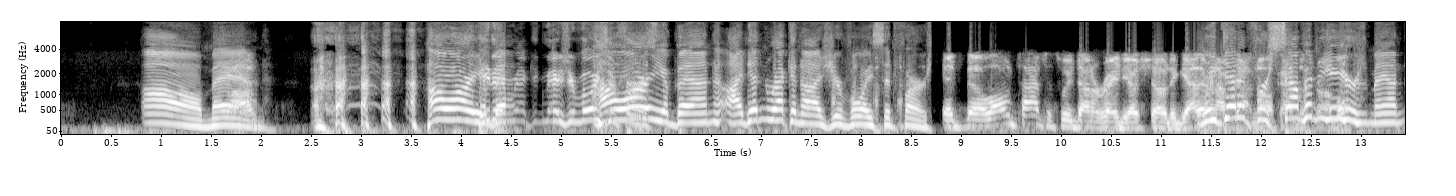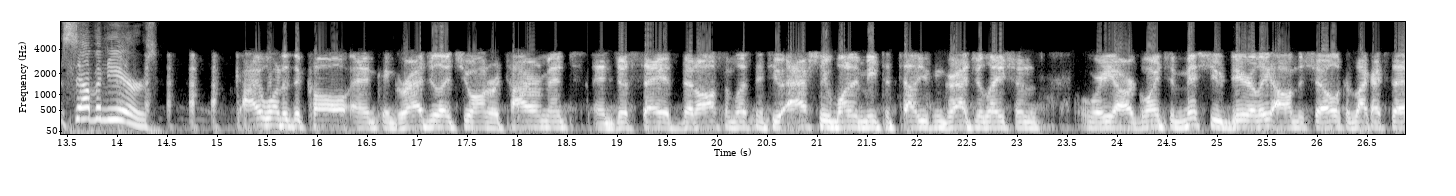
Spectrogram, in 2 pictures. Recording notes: called in so give his congratulations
